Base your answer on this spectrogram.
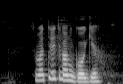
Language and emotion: Russian, neutral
